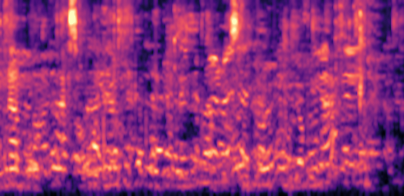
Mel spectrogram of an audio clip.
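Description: Background chatter of a walking crowd: several voices talking at once in Spanish, none clearly in front.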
